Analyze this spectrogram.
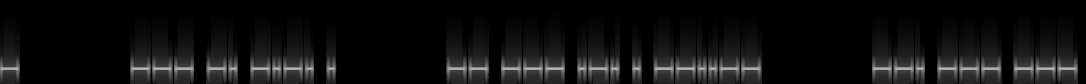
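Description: A telegraph key taps out Morse code as short and long steady beeps.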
